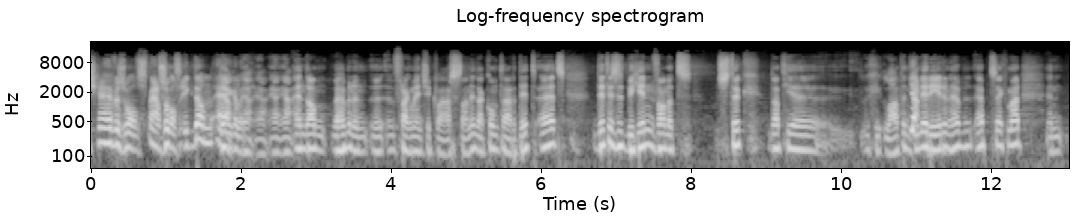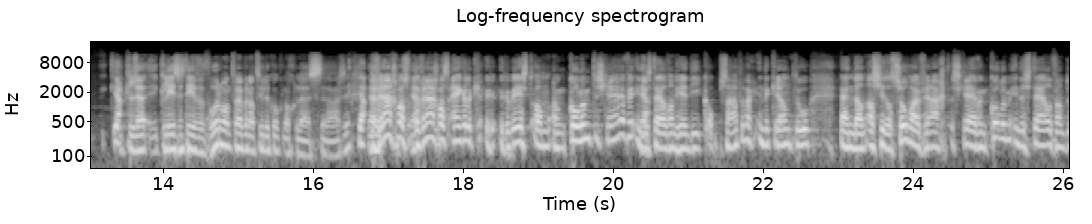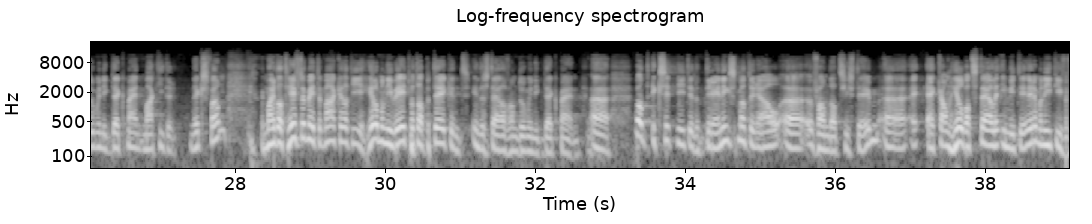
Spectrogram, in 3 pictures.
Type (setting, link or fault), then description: setting, live audience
